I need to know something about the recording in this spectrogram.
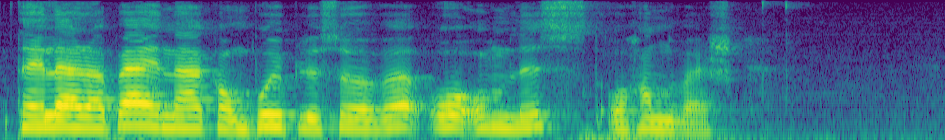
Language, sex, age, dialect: Faroese, female, 36-60, Suðurstreymoy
